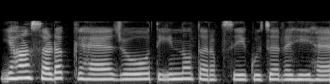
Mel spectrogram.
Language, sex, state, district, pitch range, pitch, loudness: Hindi, female, Haryana, Jhajjar, 225-255 Hz, 235 Hz, -15 LUFS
